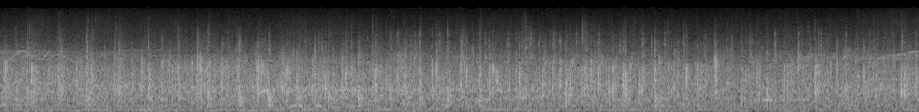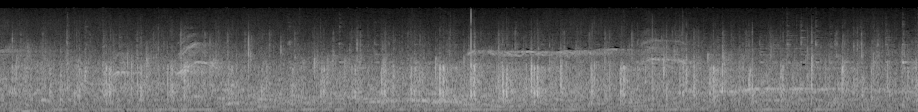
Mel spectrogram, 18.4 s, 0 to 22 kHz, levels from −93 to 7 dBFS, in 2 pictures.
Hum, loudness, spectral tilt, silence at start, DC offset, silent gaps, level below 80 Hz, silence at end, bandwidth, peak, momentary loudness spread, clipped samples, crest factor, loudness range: none; -25 LUFS; -4 dB/octave; 0 s; under 0.1%; none; -46 dBFS; 0 s; 16.5 kHz; -2 dBFS; 5 LU; under 0.1%; 24 dB; 3 LU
